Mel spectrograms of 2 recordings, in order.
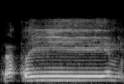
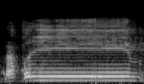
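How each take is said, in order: No difference in how they are said.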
